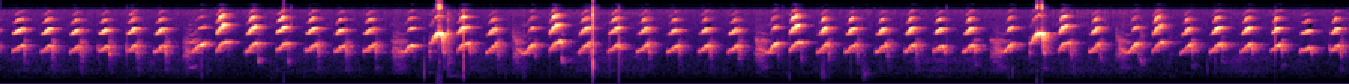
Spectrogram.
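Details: A happy cockatiel chirps steadily, about three short bright notes each second, on and on without pause.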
